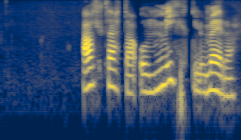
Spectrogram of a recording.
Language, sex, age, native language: Icelandic, female, 8, Icelandic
